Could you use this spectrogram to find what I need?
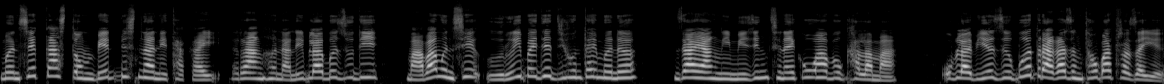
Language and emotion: Bodo, angry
